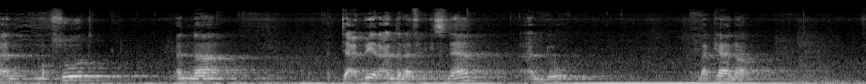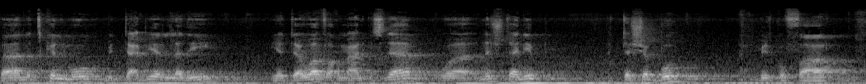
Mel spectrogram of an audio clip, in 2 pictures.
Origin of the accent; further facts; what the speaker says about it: Algeria; كاين واحد عند بعض المناطق عندنا في الجزائر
